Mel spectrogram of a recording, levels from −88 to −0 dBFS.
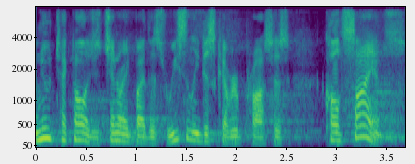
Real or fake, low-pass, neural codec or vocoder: real; 7.2 kHz; none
